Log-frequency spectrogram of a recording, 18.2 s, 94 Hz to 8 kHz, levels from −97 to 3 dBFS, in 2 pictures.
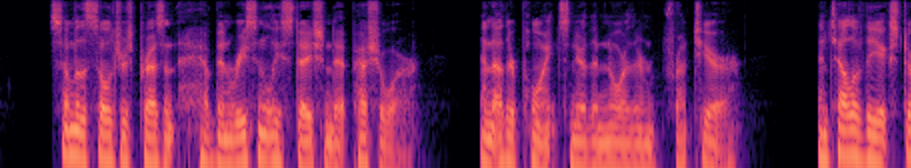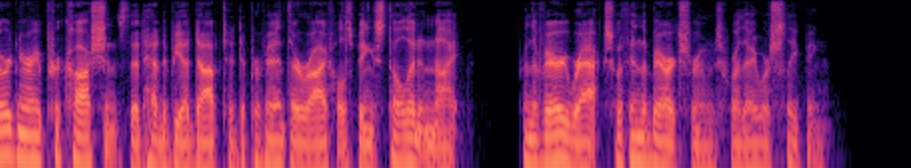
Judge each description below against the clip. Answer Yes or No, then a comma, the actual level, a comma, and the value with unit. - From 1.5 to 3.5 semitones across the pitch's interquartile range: Yes, average, 3.1 semitones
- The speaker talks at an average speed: Yes, average, 160 wpm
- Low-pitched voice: Yes, low, 100 Hz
